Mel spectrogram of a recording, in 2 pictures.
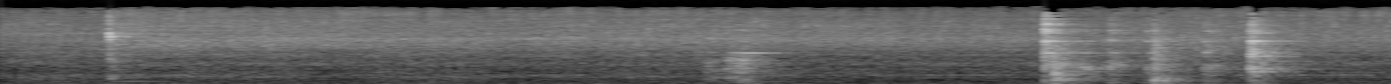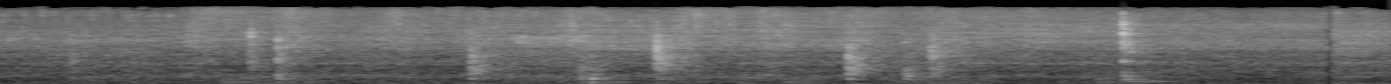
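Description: Meat goes into a hot pan and is stirred, a low sizzle under repeated sharp scrapes and knocks of a spoon against the pan, close by and without talk.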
